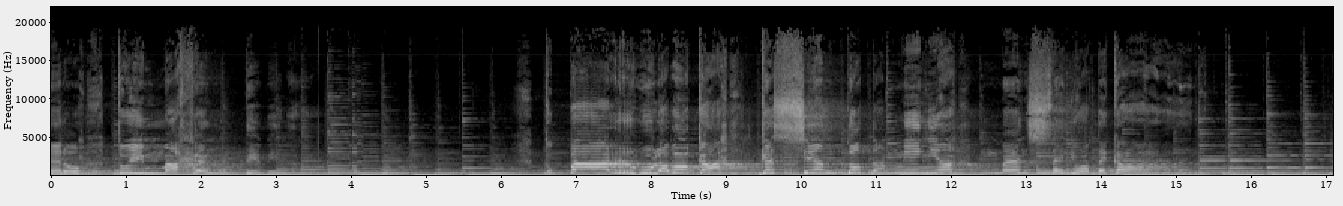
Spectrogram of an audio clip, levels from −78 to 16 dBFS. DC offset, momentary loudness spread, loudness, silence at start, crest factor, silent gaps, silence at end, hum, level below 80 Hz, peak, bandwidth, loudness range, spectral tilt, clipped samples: under 0.1%; 7 LU; -15 LUFS; 0 s; 12 dB; none; 0 s; none; -20 dBFS; -2 dBFS; 19 kHz; 5 LU; -5 dB/octave; under 0.1%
